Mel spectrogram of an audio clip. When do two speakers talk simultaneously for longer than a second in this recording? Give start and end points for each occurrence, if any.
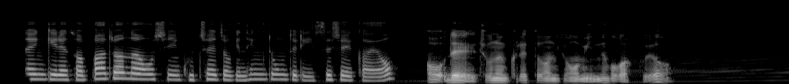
none

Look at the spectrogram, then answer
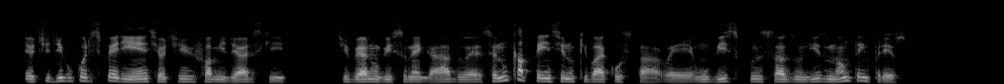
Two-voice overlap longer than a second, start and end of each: none

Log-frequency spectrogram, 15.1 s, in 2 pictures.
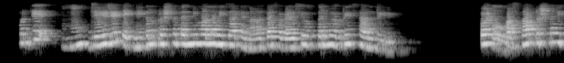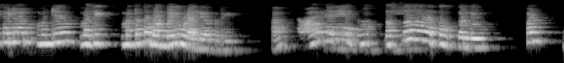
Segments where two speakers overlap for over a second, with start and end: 11.9-13.1

